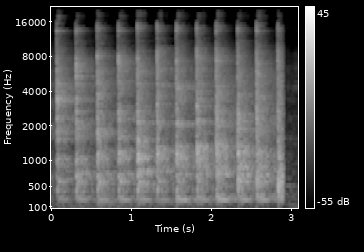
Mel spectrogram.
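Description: Steady hammer blows split apart a car door skin held on by adhesive rather than welds, about a dozen sharp metallic strikes in an even rhythm, close and loud with no talking.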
